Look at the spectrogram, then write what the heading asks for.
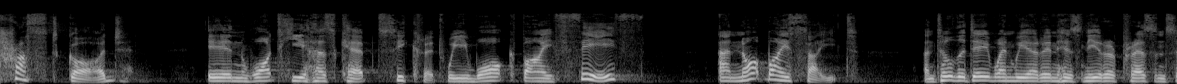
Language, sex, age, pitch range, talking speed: English, male, 60-79, 135-185 Hz, 130 wpm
